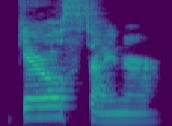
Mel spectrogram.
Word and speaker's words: Gerolsteiner: Gerolsteiner.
